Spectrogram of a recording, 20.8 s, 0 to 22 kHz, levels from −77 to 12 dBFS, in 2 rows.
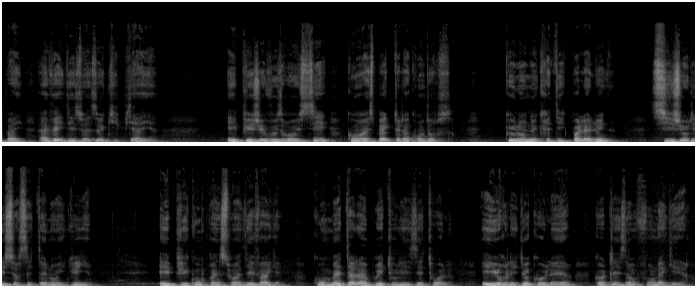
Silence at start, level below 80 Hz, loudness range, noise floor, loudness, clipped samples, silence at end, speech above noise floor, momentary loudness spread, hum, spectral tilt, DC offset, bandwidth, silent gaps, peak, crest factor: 0 s; -62 dBFS; 3 LU; -59 dBFS; -26 LUFS; under 0.1%; 0.05 s; 34 dB; 12 LU; none; -6 dB/octave; under 0.1%; 19 kHz; none; -8 dBFS; 18 dB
